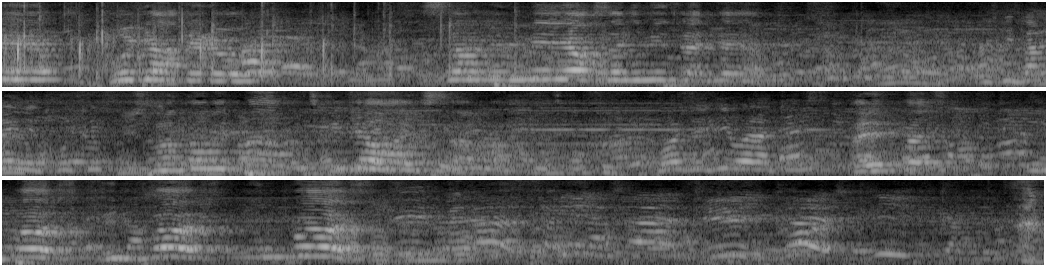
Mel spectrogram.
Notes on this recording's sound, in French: Dernier enregistrement réalisé lors de Jap In Tarn 2017. Dernier enregistrement réalisé lors de Jap In Tarn 2017, le célèbre quiz de l'association Shiawa .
